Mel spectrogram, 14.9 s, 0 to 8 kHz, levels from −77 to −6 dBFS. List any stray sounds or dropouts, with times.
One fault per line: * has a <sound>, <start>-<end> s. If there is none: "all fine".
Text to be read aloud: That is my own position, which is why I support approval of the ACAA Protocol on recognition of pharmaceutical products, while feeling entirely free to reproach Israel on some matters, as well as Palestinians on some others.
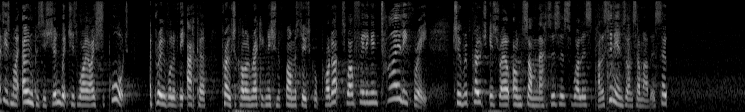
all fine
